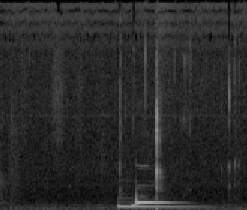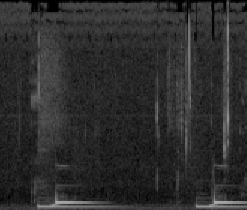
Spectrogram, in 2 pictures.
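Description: Three identical two-note computer alert chimes, about two seconds apart, each a low note with a quick higher note on top that fades out over about a second: the film's on-screen message notifications arriving.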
